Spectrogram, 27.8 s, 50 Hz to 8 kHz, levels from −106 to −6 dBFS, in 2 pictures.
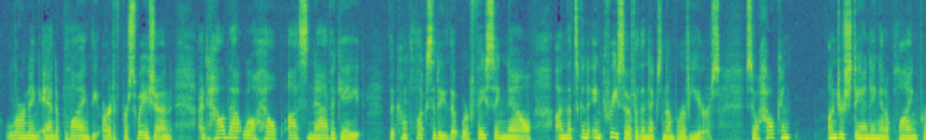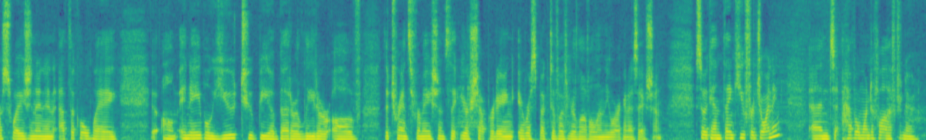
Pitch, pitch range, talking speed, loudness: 165 Hz, 150-175 Hz, 160 wpm, -13 LUFS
